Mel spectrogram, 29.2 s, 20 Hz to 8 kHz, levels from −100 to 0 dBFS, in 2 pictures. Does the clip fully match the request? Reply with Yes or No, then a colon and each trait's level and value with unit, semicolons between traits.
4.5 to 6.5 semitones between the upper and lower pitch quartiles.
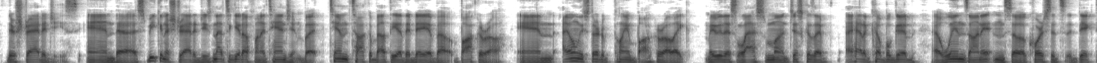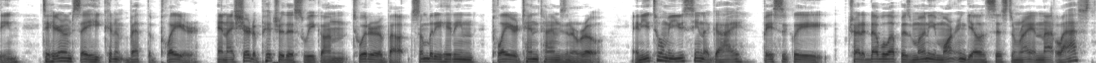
No: average, 3.4 semitones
